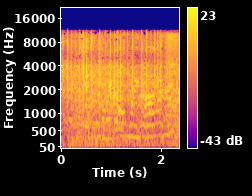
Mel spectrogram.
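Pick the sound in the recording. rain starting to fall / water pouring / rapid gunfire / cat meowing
rapid gunfire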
